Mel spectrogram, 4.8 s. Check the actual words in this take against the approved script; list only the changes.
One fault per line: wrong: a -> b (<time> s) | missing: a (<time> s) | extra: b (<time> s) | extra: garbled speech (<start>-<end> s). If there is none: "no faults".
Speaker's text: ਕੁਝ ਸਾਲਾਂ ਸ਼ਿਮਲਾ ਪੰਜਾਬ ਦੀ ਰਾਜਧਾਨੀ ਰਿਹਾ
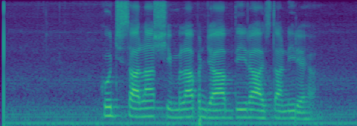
no faults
